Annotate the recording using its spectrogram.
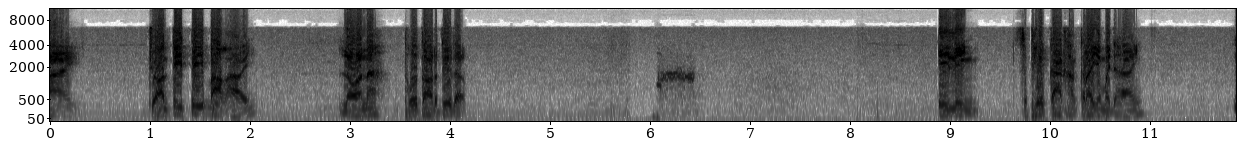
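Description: A young man speaks into a handheld radio.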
